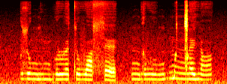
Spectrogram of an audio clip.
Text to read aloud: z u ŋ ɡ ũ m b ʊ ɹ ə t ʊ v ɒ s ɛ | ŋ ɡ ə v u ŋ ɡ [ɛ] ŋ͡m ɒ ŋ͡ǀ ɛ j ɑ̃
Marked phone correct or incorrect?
incorrect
